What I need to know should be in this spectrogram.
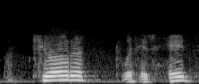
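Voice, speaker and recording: A man's voice: high voice, expressive, measured pace. Domineering father in tinny radio thriller. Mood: brisk, scheming. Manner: stammers and chuckles when feigning casualness. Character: domineering middle-aged father, coldly calculating, falsely jovial. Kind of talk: old-time radio thriller acting. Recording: muffled phone-like radio recording, noisy.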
